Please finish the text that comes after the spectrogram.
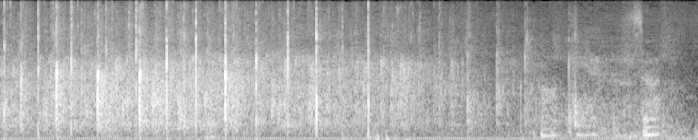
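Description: Scattered, fairly faint hand clapping from a small group at a review meeting, with distinct individual claps that thin out toward the end as murmured voices come in underneath.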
